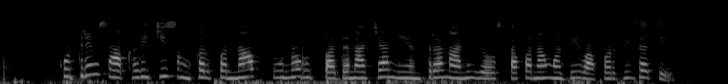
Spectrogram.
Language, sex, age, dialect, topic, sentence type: Marathi, female, 25-30, Varhadi, agriculture, statement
